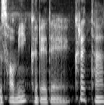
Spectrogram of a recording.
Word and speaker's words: 크레타: 돼 라는 섬이 줘 요즘 발음은 크레타 라는 섬인데 그리스에 제주도 다 이렇게 정리하시면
